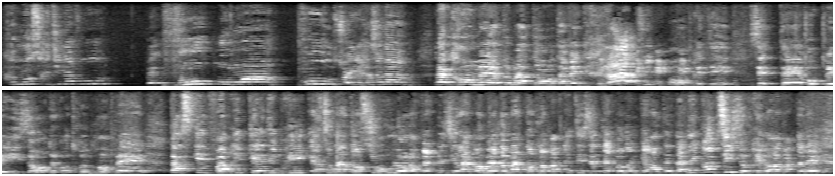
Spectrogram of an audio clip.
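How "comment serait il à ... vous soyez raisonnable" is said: pleading, begging tone. In a dispute over who owns the meadow, the speaker begs Stéphane Stépanovic: pleading. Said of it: "je vous en supplie".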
